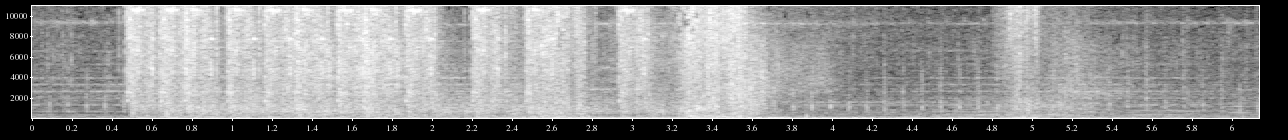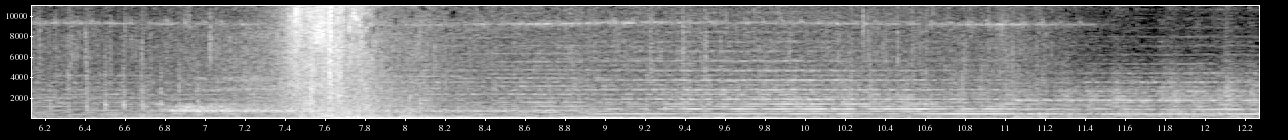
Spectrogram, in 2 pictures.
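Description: Gunfire erupts in a Batman video game shootout at a high-rise mafia club in Gotham, with bursts of rapid shots, booms and whooshes continuing loudly throughout, without talk.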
